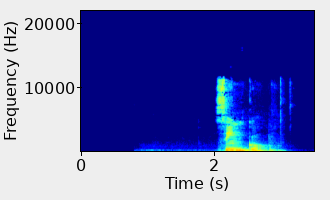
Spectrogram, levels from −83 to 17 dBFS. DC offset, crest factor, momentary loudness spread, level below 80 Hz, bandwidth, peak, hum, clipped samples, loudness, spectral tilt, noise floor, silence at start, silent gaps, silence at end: under 0.1%; 20 dB; 18 LU; -68 dBFS; 12 kHz; -4 dBFS; none; under 0.1%; -19 LUFS; -4.5 dB/octave; -64 dBFS; 2.05 s; none; 0.5 s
